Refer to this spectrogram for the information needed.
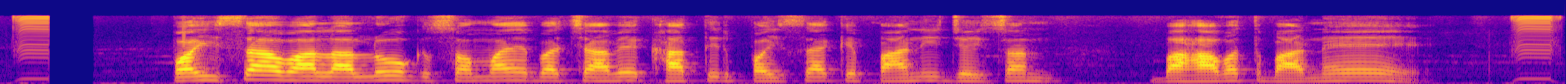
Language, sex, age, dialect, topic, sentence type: Bhojpuri, male, 60-100, Northern, banking, statement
